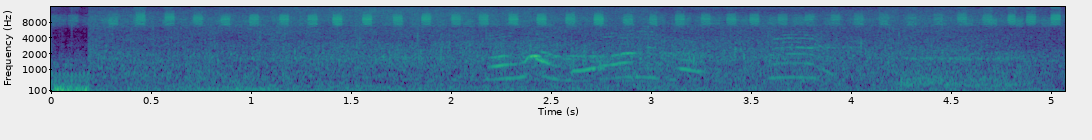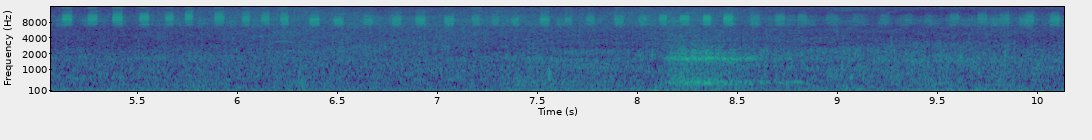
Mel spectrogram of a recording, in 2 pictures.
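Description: A high-pitched insect call, pulsing rapidly and evenly, with a few short chirps about two to four seconds in.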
